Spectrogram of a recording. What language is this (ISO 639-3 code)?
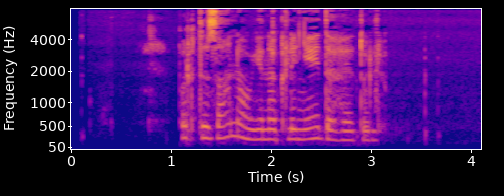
bel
